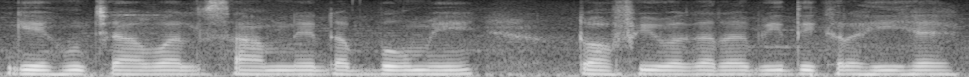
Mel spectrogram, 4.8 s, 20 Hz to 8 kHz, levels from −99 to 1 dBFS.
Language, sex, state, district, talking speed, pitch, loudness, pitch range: Hindi, female, Bihar, West Champaran, 135 wpm, 145 Hz, -16 LUFS, 140-145 Hz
